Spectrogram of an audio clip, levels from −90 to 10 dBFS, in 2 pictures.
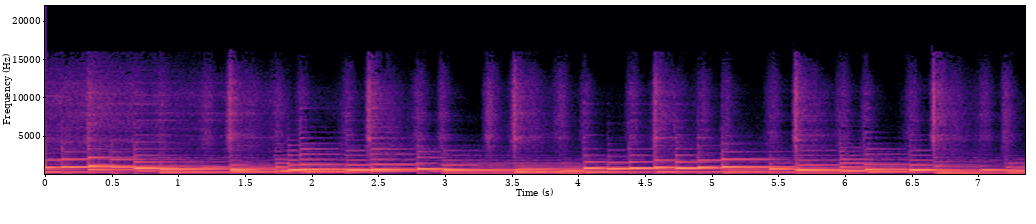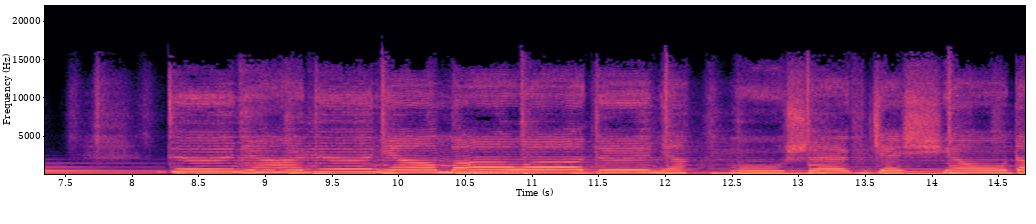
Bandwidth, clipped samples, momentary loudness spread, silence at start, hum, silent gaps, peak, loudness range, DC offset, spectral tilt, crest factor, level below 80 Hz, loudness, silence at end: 16 kHz; under 0.1%; 9 LU; 0 s; none; none; -4 dBFS; 5 LU; under 0.1%; -5 dB/octave; 14 dB; -50 dBFS; -19 LUFS; 0 s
